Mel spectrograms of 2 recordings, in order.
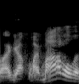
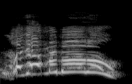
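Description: First: Said in the usual way. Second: Very high-pitched shriek of triumph; ecstatic screaming. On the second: Acted. Man celebrating in the bathroom, ecstatic screaming. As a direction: squeal it out, beside yourself with joy. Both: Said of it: "What is he screaming?".

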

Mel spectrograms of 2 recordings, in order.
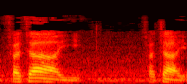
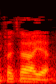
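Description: First: "فتاي" closed on a y sound, no final vowel; pause form. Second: "فتايا" with an open a after the y; connected form. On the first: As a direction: stop on the y at the end of "فتاي". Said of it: "وفي الوصل تقول". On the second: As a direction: sound the final vowel of "فتايا", as in joined speech. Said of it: "وفي الوصل تقول فتايا". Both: Shown as a demonstration.

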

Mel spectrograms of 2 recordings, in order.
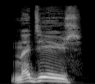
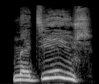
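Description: First: High call back; shouted answer. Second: Very high, shouted disbelief; incredulous echo. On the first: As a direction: holler back down, raised pitch. Shouted answer over the cliff. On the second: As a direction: shriek it back as an alarmed question. Alarmed echo from below. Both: A narrator's reading.

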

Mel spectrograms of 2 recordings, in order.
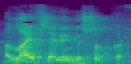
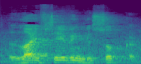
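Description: No difference in how they are said.

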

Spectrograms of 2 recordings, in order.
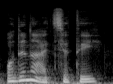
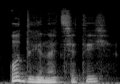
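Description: First: Одинадцятий stressed on НАД; Ukrainian stress. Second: Одинадцятий stressed on second syllable ДИ; Russian-influenced stress. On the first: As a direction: say оди-НАД-цятий. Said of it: "а українською одинадцятий". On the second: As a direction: say о-ДИ-надцятий. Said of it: "неправильне наголошування слів". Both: Shown as a demonstration.

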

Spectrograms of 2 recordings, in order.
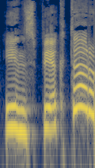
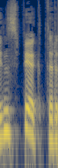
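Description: First: High, loud rising "Инспектор?"; amazed auntie question, pitched up; surprised. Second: Said in the usual way. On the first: A narrator's reading. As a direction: echo it back in astonishment. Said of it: "удивилась тётка".

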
